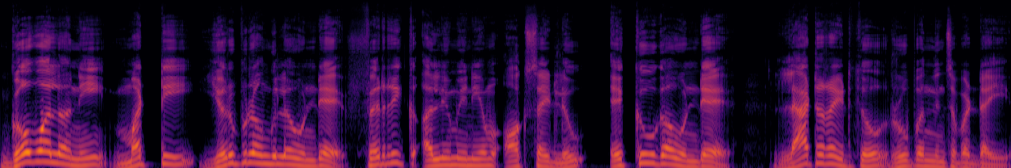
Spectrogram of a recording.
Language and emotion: Telugu, neutral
